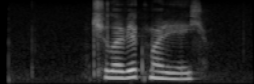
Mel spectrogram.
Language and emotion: Russian, neutral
